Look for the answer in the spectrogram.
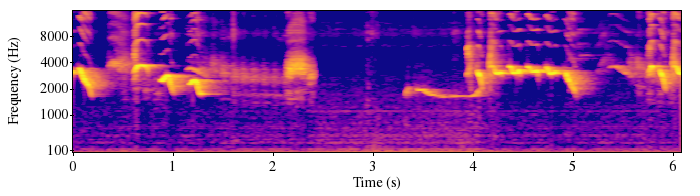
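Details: Wild common iora, used as a lure for other ioras, giving sweet whistled notes, several falling slurs, then a long level whistle rising into a trilled, wavering phrase; brief pauses between bursts.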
